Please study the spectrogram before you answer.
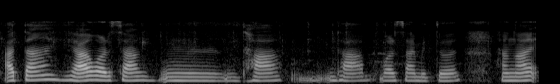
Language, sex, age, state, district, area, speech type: Goan Konkani, female, 18-30, Goa, Canacona, rural, spontaneous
